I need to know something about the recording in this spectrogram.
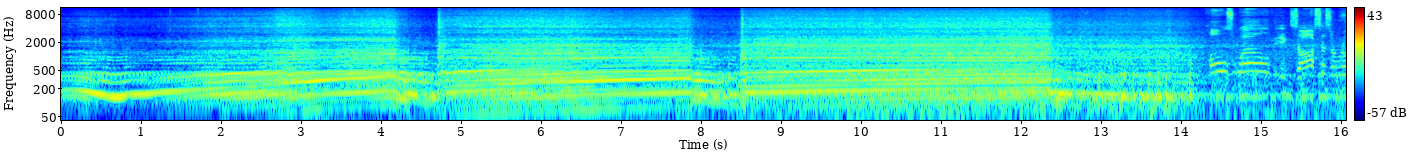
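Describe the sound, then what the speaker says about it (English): The 5.0 V8 of a 1991 Ford Mustang GT convertible revs repeatedly, its deep exhaust rumble rising in pitch and dropping back several times, loud and close, with a voice briefly at the end. "Exhaust has a really good note to it."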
